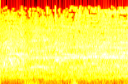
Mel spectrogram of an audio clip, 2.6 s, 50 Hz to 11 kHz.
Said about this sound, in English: 35.9 seconds. Student section on their feet screaming. Gotta love it, folks.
